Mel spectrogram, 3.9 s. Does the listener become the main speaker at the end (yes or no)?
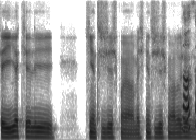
yes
